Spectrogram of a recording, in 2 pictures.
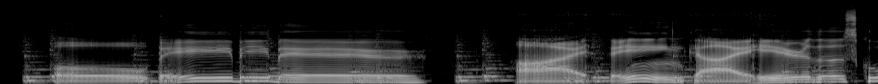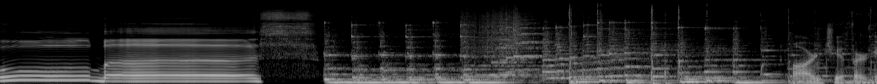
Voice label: Animation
